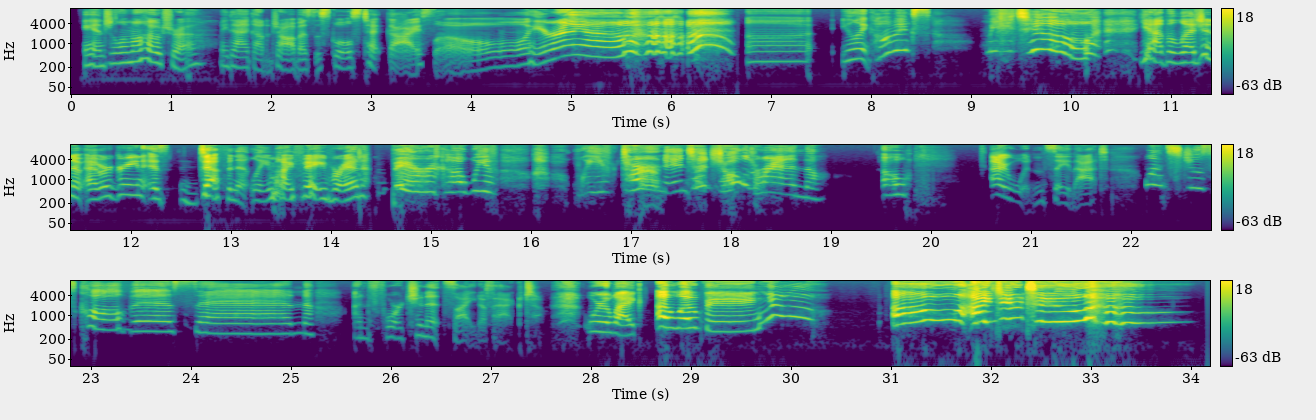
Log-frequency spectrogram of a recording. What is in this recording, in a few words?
Female Animation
